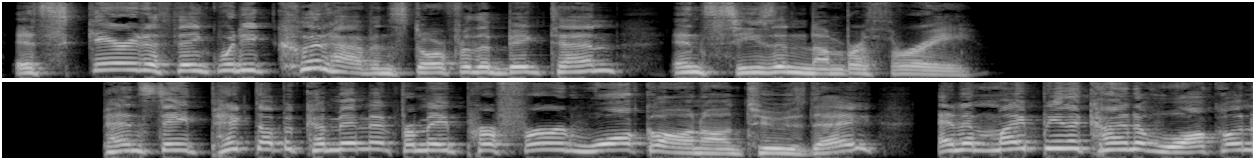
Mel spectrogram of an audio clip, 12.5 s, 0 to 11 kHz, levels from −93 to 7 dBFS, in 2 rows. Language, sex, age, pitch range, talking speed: English, male, 30-49, 160-230 Hz, 185 wpm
